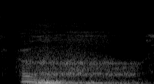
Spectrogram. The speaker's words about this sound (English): This is how it always starts. Breathing exercises.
